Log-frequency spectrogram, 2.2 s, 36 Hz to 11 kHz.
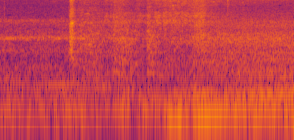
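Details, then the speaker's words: Start of a 2012 Toyota Kijang Innova 2.0 G automatic, 49,000 km, one owner: brief starter crank, then the engine catches promptly and settles into a smooth, steady idle; a sluggish start would point to a weak battery or starter. "pada saat kita Nyalakan mobil kita cek pastikan bahwa nyalanya itu jereng karena apa kalau dia nyalanya tersendat Berarti ada kemungkinan permasalahannya bisa jadi di akinya sudah soak atau dinamo starternya yang bermasalah"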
